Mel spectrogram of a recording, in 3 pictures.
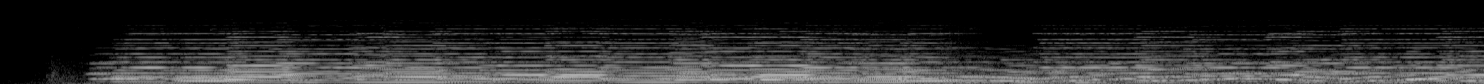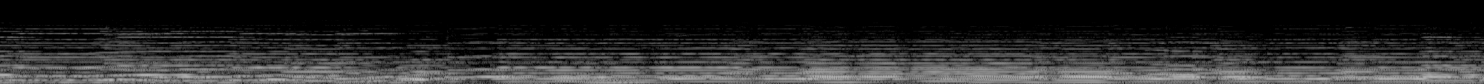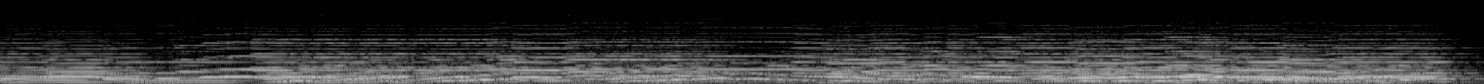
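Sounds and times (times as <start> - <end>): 
barrel organ playing a national anthem: 0.9 - 44.5.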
